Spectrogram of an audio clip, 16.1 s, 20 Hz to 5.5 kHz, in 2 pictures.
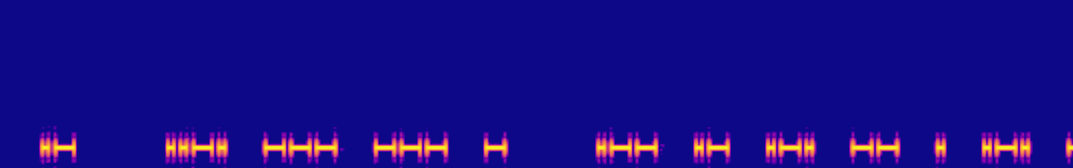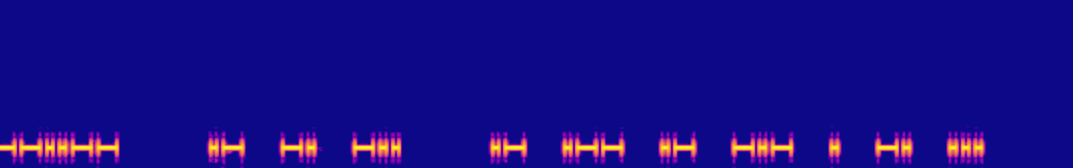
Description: Morse code, heard as a keyed tone, about 25 wpm, spaced as for 18 wpm, 700 Hz. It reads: A FOOT WARMER, AND AWAKENS
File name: Pinocchio / Pinocchio ch6 12 25 ik1hge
